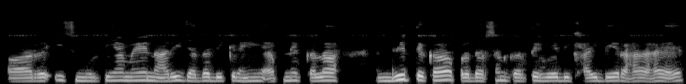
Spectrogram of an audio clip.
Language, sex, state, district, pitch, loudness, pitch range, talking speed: Hindi, male, Chhattisgarh, Balrampur, 170 Hz, -22 LUFS, 160-180 Hz, 175 wpm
